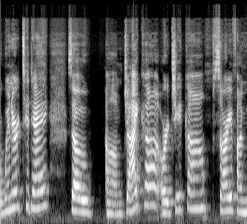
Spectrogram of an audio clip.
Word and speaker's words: Gika: Oh, okay Gika. It's It's pronounced Oh, she commented. So, thank you very much. It's pronounced Gika.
